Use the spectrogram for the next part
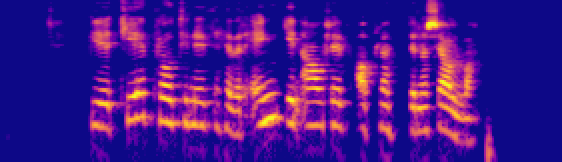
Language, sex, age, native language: Icelandic, female, 60-69, Icelandic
